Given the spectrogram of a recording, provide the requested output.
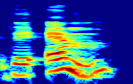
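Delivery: ordinary talk, nothing marked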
